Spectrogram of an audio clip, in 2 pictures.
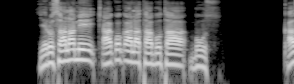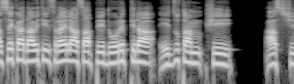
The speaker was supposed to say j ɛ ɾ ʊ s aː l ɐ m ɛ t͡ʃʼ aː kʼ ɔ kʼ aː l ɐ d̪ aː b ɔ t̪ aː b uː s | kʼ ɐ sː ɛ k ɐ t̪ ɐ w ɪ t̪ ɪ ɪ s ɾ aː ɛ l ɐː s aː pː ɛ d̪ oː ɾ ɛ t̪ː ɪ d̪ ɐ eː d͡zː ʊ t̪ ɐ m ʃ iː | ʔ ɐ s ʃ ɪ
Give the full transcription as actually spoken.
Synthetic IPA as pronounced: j ɛ ɾ ʊ s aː l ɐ m ɛ t͡ʃʼ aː kʼ ɔ kʼ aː l ɐ t̪ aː b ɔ t̪ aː b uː s | kʼ ɐ sː ɛ k ɐ d̪ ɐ w ɪ t̪ ɪ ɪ s ɾ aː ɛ l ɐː s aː pː ɛ d̪ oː ɾ ɛ t̪ː ɪ d̪ ɐ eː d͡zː ʊ t̪ ɐ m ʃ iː | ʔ ɐ s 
